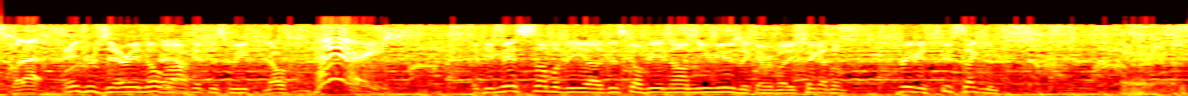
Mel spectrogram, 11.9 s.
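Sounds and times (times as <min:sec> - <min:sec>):
speech: 0:00.2 - 0:04.1, 0:04.7 - 0:10.2
loud beer belch: 0:11.0 - 0:11.8.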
